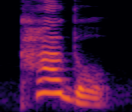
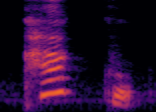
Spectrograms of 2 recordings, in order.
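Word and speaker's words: 角: this is corner but this kanji we can also pronounce when we pronounce tuna it means animal horns or antler also we can pronounce Kaku Kaku it means angle for example triangle we say and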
